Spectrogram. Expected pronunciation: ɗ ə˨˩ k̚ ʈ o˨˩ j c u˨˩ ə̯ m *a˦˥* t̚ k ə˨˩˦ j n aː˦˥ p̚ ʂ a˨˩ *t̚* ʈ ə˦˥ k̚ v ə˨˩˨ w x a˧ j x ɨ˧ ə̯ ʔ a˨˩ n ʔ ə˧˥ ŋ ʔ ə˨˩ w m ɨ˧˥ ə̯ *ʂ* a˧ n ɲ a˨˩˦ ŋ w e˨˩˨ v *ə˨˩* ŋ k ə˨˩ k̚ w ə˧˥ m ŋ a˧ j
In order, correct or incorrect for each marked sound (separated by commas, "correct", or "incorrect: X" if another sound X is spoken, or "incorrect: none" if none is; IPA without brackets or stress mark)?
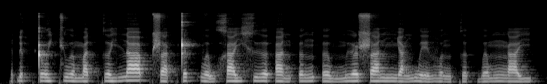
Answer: incorrect: a˨˩, incorrect: k̚, correct, incorrect: ə˨˩˨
